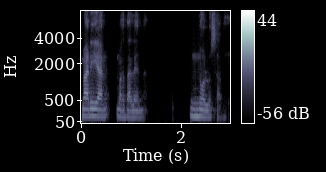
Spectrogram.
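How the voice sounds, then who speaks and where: A man preaching a sermon, calling his listeners brothers and asking rhetorical questions, moving from loud emphatic lines to quiet murmured asides. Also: medium pitch, level tone, unhurried, no room sound. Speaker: pastor.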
